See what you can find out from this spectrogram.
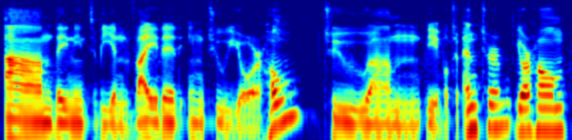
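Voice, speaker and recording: Clear-voiced man in casual livestream chat. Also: low-pitched, animated, measured pace, a bit bright. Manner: informal, thinking aloud with self-corrections. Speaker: podcast writer-director hosting a livestream Q&A.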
